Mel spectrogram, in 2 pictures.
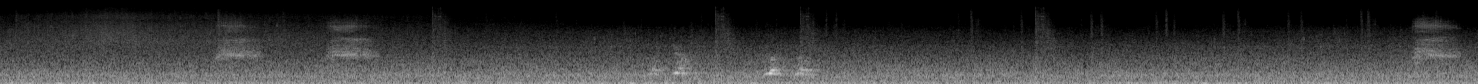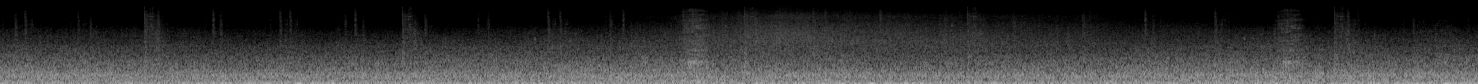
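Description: Wind blows steadily through tall trees outdoors.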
